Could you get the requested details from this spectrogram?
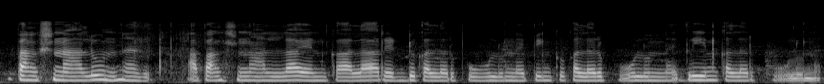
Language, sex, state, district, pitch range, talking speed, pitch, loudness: Telugu, female, Andhra Pradesh, Srikakulam, 180-195 Hz, 115 wpm, 185 Hz, -22 LUFS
